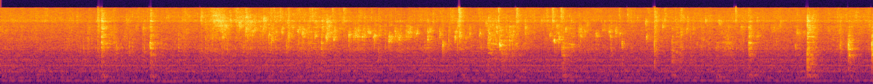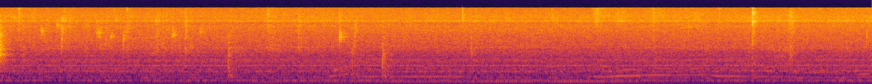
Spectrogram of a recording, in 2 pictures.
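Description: Potato wedges sizzling as they fry in hot oil in a steel wok. A metal spoon clicks and scrapes against the pan as the pieces are turned over through the first half, then the steady sizzle carries on alone.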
